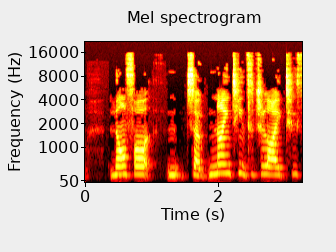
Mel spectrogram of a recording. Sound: speaks in French

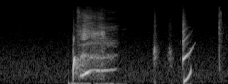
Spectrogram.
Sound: Airrack gasps

